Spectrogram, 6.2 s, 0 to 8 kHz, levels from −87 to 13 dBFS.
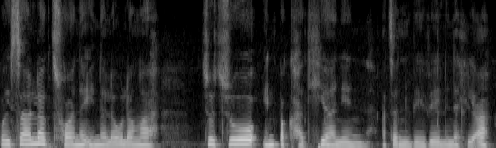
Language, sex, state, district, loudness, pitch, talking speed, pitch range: Mizo, female, Mizoram, Aizawl, -18 LUFS, 210 Hz, 175 wpm, 200-230 Hz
